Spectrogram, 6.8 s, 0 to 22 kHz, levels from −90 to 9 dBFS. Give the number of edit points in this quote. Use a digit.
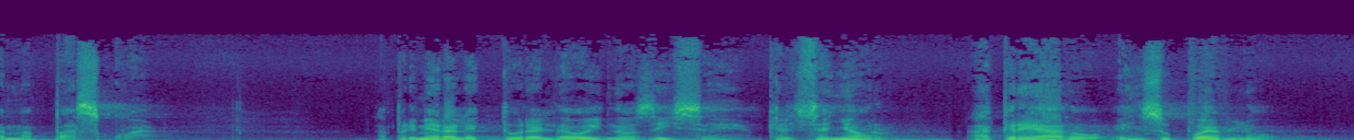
3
